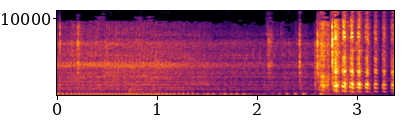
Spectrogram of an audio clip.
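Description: Motorcycle tricycle engine chugging at low speed while being driven, steady throbbing that fades, then a louder clattering rev at the end, close to the recorder.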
